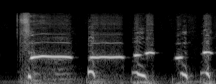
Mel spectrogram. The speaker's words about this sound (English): how could you whistle at a time like this?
